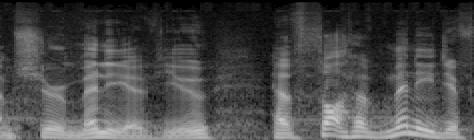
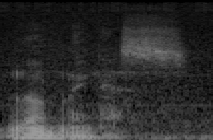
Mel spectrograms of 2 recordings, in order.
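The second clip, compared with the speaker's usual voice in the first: ordinary talk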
